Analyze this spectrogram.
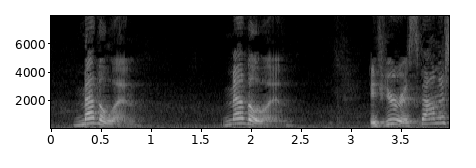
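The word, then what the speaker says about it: Medellín: that this Spanish name, that the double L in Spanish is actually pronounced as a Y sound, okay? Making the pronunciation of this city Medellin, Medellin, which probably still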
